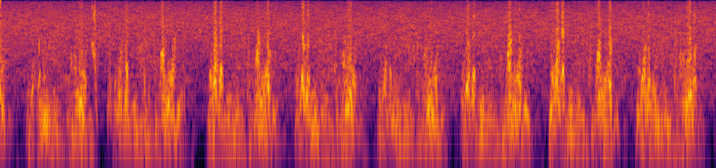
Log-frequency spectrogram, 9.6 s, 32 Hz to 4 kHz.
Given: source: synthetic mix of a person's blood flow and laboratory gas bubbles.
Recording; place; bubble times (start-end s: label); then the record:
Doppler ultrasound of blood flow; precordium
0.50-0.54 s: bubbles
1.21-1.33 s: bubbles
1.42-1.51 s: bubbles
1.84-2.02 s: bubbles
2.42-2.49 s: bubbles
8.97-9.08 s: bubbles
9.22-9.36 s: bubbles
From the record:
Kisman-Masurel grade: 221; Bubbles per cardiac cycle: several, 3 to 8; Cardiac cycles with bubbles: 10 to 50%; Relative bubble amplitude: barely perceptible (0.100 to 0.250); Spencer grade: 2 (many but less than half of the cardiac periods contain bubble signals, singularly or in groups); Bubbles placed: only in the low amplitude regions of the cardiac cycle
